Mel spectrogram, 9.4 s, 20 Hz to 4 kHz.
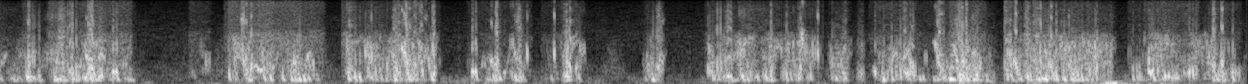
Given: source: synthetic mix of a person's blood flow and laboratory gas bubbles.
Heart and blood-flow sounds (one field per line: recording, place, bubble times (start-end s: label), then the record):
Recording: Doppler ultrasound of blood flow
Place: subclavian vein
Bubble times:
0.00-1.04 s: bubbles
1.42-1.60 s: bubbles
1.69-2.46 s: bubbles
2.57-3.33 s: bubbles
3.52-4.01 s: bubbles
4.07-4.41 s: bubbles
4.83-5.02 s: bubbles
5.29-6.19 s: bubbles
6.22-6.41 s: bubbles
6.44-7.49 s: bubbles
7.54-8.39 s: bubbles
8.47-9.34 s: bubbles
From the record:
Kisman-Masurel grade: 444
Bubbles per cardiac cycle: continuous sound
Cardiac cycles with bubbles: 100%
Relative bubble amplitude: maximal (0.775 to 0.999)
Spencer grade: 4 (maximum detectable bubble signal sounding continuously throughout systole and diastole of every cardiac period, and overriding the amplitude of the normal cardiac signals)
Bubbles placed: anywhere in the cardiac cycle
